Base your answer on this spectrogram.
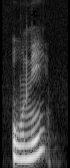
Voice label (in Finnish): "uni", Frasboken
